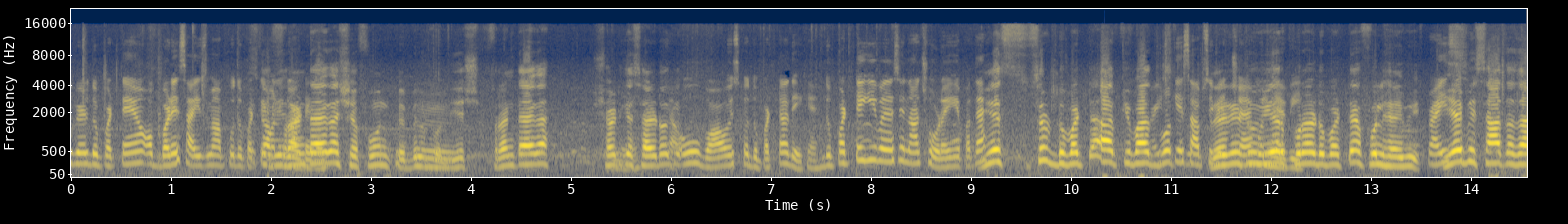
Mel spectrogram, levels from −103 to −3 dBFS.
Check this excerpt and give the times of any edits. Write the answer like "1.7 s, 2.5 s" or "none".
1.9 s, 6.0 s, 11.1 s, 13.6 s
